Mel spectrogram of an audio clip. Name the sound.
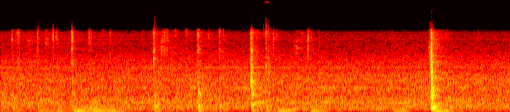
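typing code on a computer keyboard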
